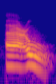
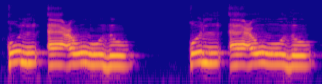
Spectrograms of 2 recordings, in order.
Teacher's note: প্রথমটি হামজা, তারপরেরটি আইন, অর্থাৎ কণ্ঠনালীর মধ্যভাগ থেকে উচ্চারণ হবে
